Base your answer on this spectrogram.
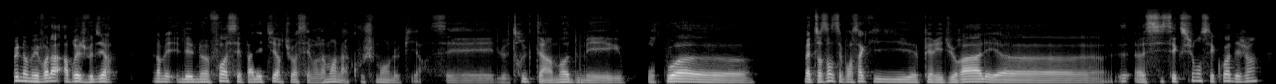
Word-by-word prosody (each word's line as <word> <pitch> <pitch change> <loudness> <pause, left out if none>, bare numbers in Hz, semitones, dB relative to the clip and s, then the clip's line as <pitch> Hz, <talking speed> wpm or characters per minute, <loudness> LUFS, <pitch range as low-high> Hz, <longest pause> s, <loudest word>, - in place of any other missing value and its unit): Oui. 180 - +4
Non, 160 - +3
mais 140 - +3
voilà 150 +3 +5
après 140 +1 +4
je - - -5
veux 130 - +1
dire, 140 +2 +2 0.4
non 135 - 0
mais 130 - -2
les 125 -1 +1
9 125 +1 -3
mois, 155 -2 +5
c'est 130 -3 -3
pas 115 - 0
les 125 +2 +1
pires, 125 +1 0
tu - - -13
vois? 115 -2 -2
C'est 95 - -9
vraiment 110 +7 -4
l'accouchement, 105 +2 -9
le 100 - -10
pire. - - -17
C'est 85 -2 -12
le 90 0 -14
truc, 130 +8 -8
tu - - -6
es - - +2
en 100 - -2
mode 115 -2 -1
mais 95 -1 -6 0.2
pourquoi, 130 +5 +6
heu 105 -4 +1 0.6
bah - - +5
de - - -15
toute 130 - +3
façon 160 0 +1
c'est 135 - -4
pour 120 - -3
ça 140 +4 +1
qu'il 115 -4 -4
y 110 - -2
péridurale 120 +3 +3
et 110 - +2
heu - - +3 1.3
heu, 110 - -2
sisection, 140 +7 -2
c'est 145 -4 -3
quoi 155 +4 0
déjà? 145 +4 -4
120 Hz, 240 wpm, -24 LUFS, 105-135 Hz, 1.3 s, pourquoi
